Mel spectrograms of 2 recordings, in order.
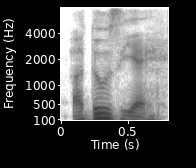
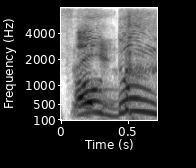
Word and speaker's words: Odunze: Aduzie. You never try to throw flair on there too. Like, you just shit. Pronounce that shit right now for me, right now. Odunze.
